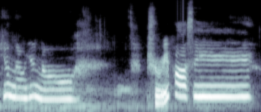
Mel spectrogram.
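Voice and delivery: very high goofy voice; high silly voice. Pretend. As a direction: squeak it out playfully. Silly shoutout.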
